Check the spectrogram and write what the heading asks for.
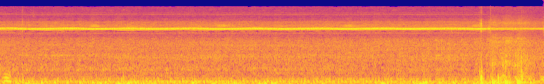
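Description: A steady, high-pitched insect trill, heard over a louder, irregular low rumble from the microphone, with a sharp click near the end.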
